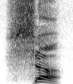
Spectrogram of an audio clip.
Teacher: तालु से जिसका उच्चारण निकले उसको कहते हैं तालव्य स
